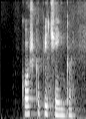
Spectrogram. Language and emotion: Russian, neutral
